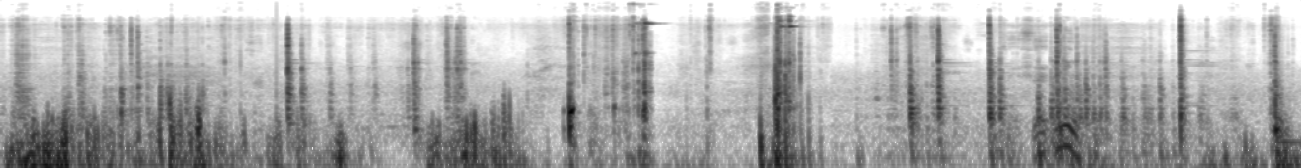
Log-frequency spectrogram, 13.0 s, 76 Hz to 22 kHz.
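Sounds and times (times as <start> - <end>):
metal hand tools clinking: 5.8 - 6.6.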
